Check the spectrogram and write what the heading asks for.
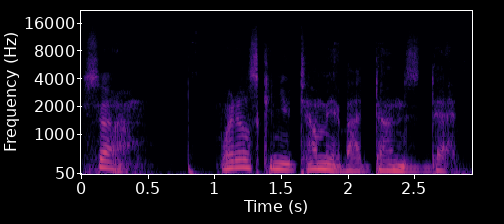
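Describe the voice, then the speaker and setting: A hard-boiled noir detective from a video game. He is husky and creaky, with a wry, dry manner and a close, dry sound. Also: mid-range voice, animated, moderate pace, a little mellow, dry recording. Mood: probing, cool. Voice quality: husky, gravelly.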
